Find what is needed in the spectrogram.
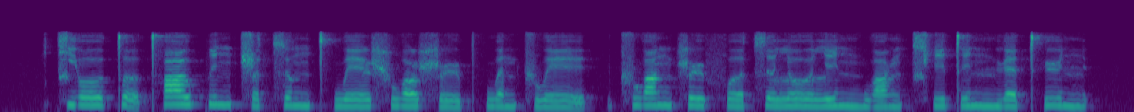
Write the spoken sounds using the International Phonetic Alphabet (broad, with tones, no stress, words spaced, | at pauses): t͡ɕjo˧˥ʊ̯t̪ɤ̰˨˩t̪ʰɑ˥ʊ̯ pi˥˩ŋʈ͡ʂɤ˩ t͡sʊ˥˩ŋt̪ʰwe˧˥ɪ̯ ʂwɔ˥˩ʂɻ̩˧˥ pʰwə˥˧nʈ͡ʂwe˥˩ɪ̯ | ʈ͡ʂwɑ˥ŋʂɻ̩˧˥ fɤ˧˥t͡sɹ̩˧ lo˥˧ʊ̯li˥˩nmwɑ˧˥ŋ t͡ɕʰi˥˧t̪i˥˧nn̪ɥɛ˥˧ t̪ʰy˥˩n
